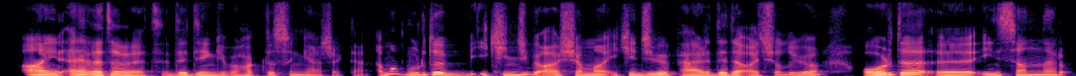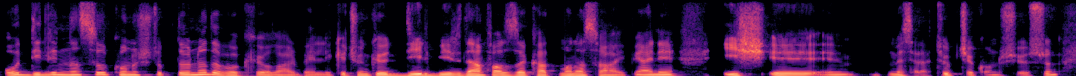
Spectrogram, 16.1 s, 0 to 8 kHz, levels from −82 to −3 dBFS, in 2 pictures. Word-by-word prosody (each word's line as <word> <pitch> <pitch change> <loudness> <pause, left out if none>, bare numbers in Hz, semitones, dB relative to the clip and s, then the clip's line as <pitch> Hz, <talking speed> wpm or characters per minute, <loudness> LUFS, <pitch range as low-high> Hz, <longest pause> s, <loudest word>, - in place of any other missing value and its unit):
Aynı 180 -5 +4
evet, 165 -2 +5
evet 105 - +1
dediğin 125 +3 +1
gibi 100 -2 -4
haklısın 115 0 -5
gerçekten 90 0 -10
ama 265 - -3
burada 180 +3 +4 0.2
2'nci 140 - -2
bir 130 - +2
aşama 125 -2 0
2'nci 120 +8 -1
bir 145 - +4
perde 110 +3 +1
de 120 - +4
açılıyor. 95 0 -4 0.2
Orada, 180 +4 +5
eee, 110 0 +3
insanlar 155 +8 -1
o 155 +2 0
dili 165 +2 +1
nasıl 175 +3 0
konuştuklarına 175 +4 -1
da 170 -9 +1
bakıyorlar 100 -4 -4
belli 90 0 -8
ki. 105 - -5
Çünkü 120 -2 0
dil 125 0 +3
birden 110 +5 +3
fazla 140 0 +1
katmana 130 +1 -1
sahip. 100 -9 -4
Yani 105 +1 0 0.3
iş, 115 +1 +2
iii, 110 -1 +1 0.3
mesela 105 -6 -6
Türkçe 110 +1 -5
konuşuyorsun, 90 - -8
125 Hz, 150 wpm, -23 LUFS, 105-160 Hz, 0.3 s, evet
